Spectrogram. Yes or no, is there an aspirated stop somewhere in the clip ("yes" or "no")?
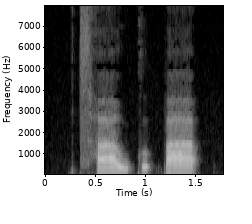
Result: yes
